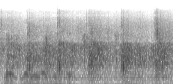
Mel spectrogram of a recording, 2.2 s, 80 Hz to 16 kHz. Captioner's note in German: Beifall bei der CDU und dem BÜNDNIS 90/DIE GRÜNEN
